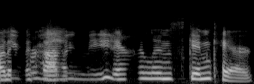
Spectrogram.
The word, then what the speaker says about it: Arilan: Arilan Skincare, correct? Yes. I pronounced it properly. Say it again. Arilan Skincare, I pronounced it Yes, you properly.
